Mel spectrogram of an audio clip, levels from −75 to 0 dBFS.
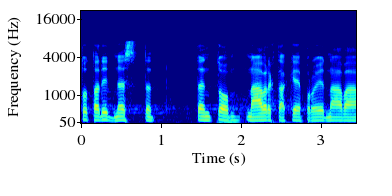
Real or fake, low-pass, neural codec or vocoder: real; 7.2 kHz; none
